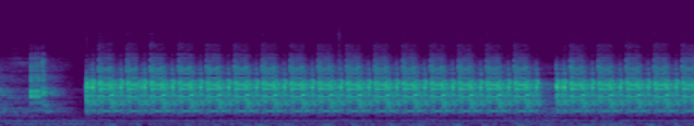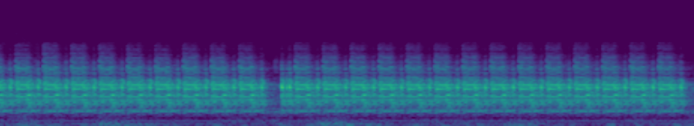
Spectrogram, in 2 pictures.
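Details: Loud, rapid, steady mechanical knocking in long runs with brief pauses; MRI scanner noise during imaging.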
